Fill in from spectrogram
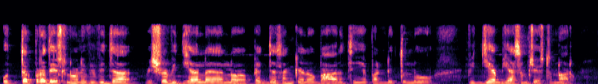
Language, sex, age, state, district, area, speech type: Telugu, male, 18-30, Telangana, Mancherial, rural, read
